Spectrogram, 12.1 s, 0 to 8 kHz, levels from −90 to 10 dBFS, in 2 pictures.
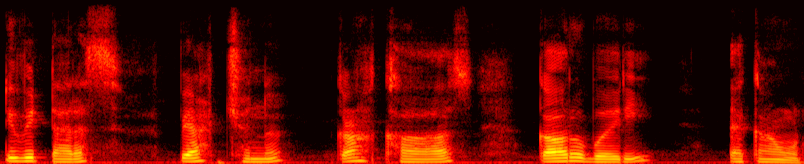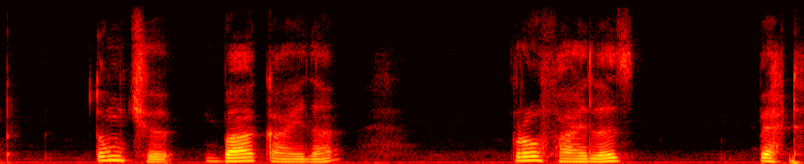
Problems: none marked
